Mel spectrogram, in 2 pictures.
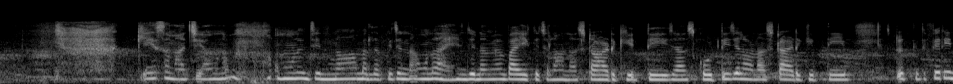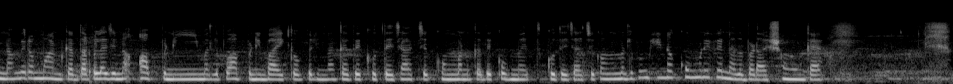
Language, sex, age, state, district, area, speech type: Dogri, female, 18-30, Jammu and Kashmir, Samba, rural, spontaneous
